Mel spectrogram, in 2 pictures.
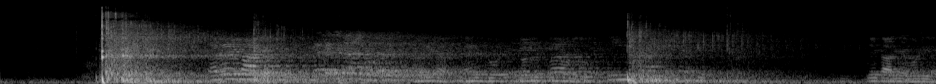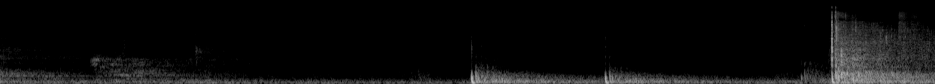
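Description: A cricket bat strikes a ball with a sharp crack in a large echoing hall.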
